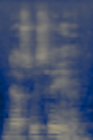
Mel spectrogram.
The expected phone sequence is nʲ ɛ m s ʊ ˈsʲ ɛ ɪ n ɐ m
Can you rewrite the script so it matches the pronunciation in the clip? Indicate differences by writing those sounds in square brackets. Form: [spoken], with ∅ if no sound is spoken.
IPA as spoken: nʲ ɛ [∅] s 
